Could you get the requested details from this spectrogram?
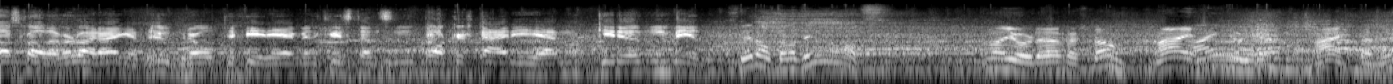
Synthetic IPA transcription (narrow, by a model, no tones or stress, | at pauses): d̪ɑːskɑld̪ɛʋɛlʋæːɾəɛɪɡənt̪lɪhʉnd̪ɾəɔɔt̪ːɪfiːɾəjɛmɪnkʰɾɪst̪ənsn̩bɑːkəʂʈæːɾɪɛnɡɾœnːbiːnseɾɑlt̪æɳɑt̪iːʋɑt̪s | noːjuːɾəɖədɛfœʂt̪ɑn | næɪɛ | næɪst̪ɛmː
